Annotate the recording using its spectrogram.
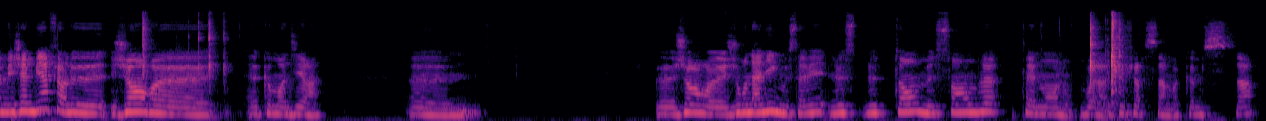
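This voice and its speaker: A woman's voice: medium pitch, a little slow, a little hiss or hum. A woman vlogging while making a card, chatting casually, muttering to herself as she works and laughing often at her own slips. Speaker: craft vlogger. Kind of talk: casual chat while crafting.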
